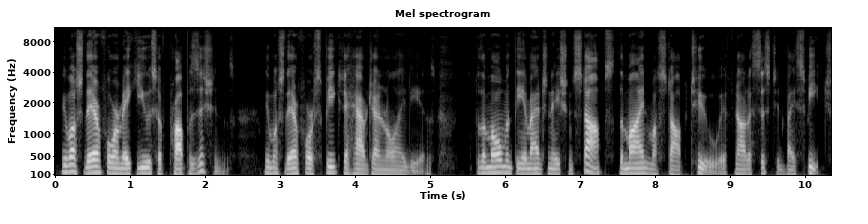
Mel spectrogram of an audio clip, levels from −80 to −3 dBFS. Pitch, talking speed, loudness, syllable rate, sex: 115 Hz, 180 wpm, -23 LUFS, 5.6 syllables/s, male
